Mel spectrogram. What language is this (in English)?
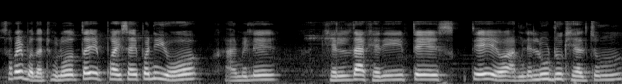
Nepali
